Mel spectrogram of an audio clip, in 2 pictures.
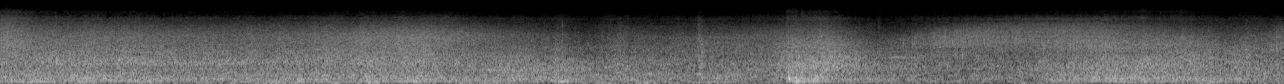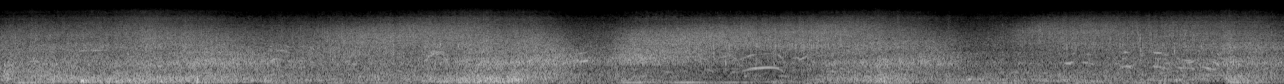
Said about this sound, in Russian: Немножечко волна есть.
